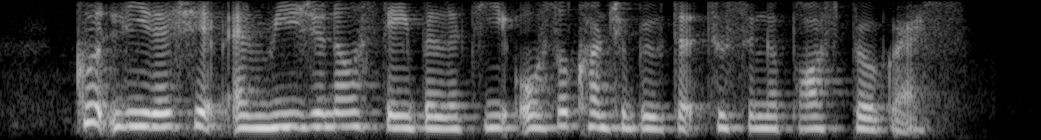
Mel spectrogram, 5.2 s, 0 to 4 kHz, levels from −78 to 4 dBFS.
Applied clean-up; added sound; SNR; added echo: neural mask model Resemble Enhance denoiser.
